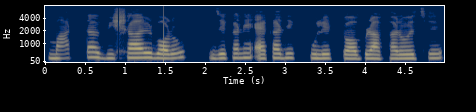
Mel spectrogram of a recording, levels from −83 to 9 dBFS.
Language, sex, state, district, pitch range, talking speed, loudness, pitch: Bengali, female, West Bengal, Kolkata, 215-235 Hz, 110 wpm, -25 LUFS, 225 Hz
